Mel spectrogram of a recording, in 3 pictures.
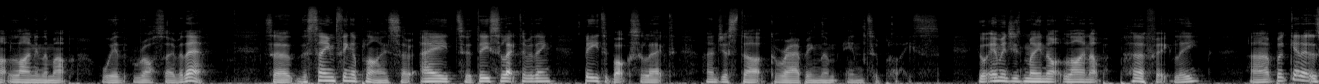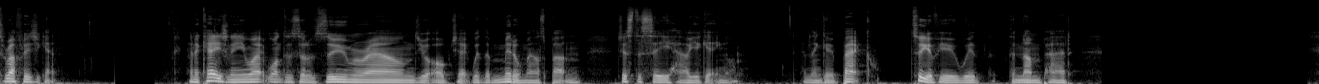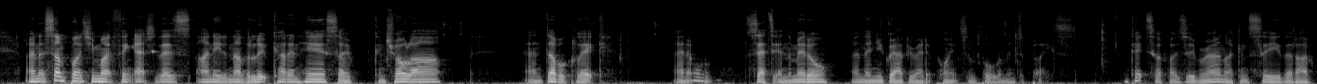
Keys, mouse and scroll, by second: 0.0-4.5 typing, 5.3 click, 5.9-9.4 typing, 6.4 click, 8.1 click, 8.9 click, 9.8 click, 11.3-13.2 typing, 11.6-13.2 drag, 14.1 click, 14.3 a, 15.3 click, 22.2 KP_3, 24.3-25.8 typing, 24.5 click, 25.1 click, 30.9 ctrl+r, 33.3 a, 33.5 b, 35.3 g, 36.8 a, 36.9 b, 37.3 g, 38.5-39.5 typing.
